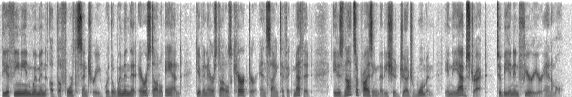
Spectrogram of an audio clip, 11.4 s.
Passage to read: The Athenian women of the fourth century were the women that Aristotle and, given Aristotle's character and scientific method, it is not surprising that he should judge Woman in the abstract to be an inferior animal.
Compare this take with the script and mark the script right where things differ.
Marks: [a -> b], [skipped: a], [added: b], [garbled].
The Athenian women of the fourth century were the women that Aristotle and, given Aristotle's character and scientific method, it is not surprising that he should judge Woman in the abstract to be an inferior animal.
